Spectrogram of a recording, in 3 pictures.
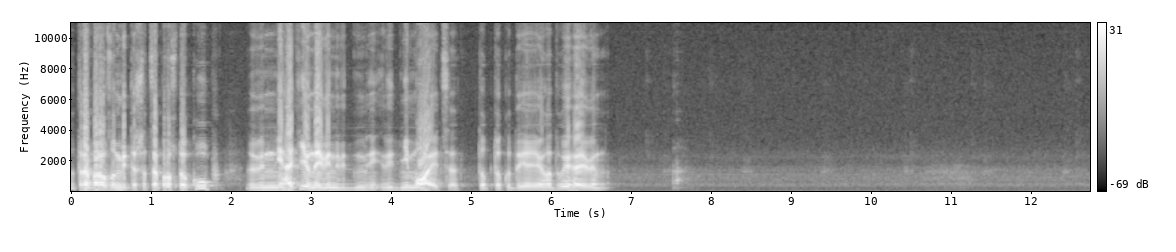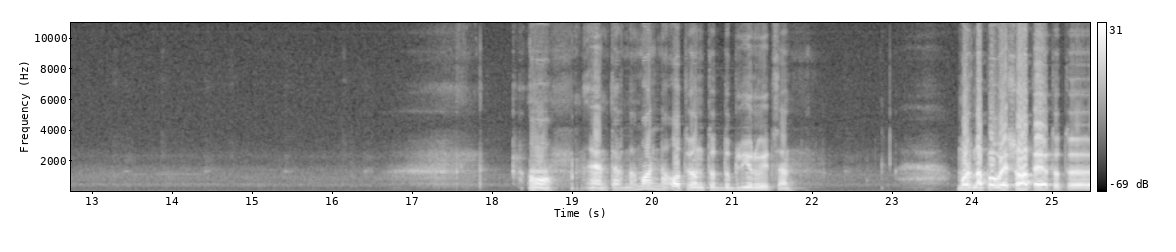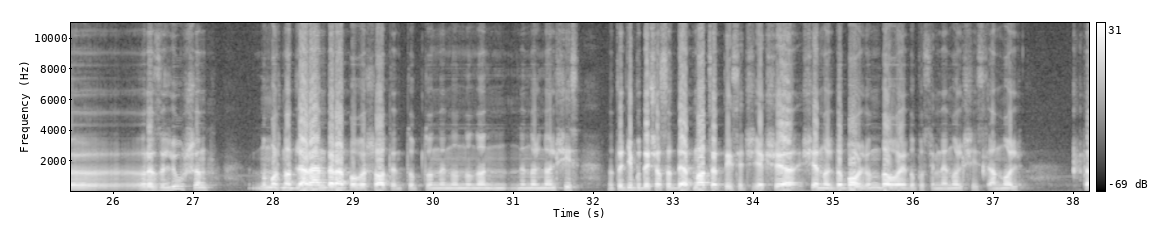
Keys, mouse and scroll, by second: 0.1 middle click, 4.1 click, 6.1 click, 8.0 click, 11.2 click, 13.3 click, 14.7 click, 16.9 scroll down 1, 17.6 middle click, 18.3 Tab, 18.9 click, 20.0-20.6 scroll up 2, 21.6 click, 23.4 click, 29.8 click.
